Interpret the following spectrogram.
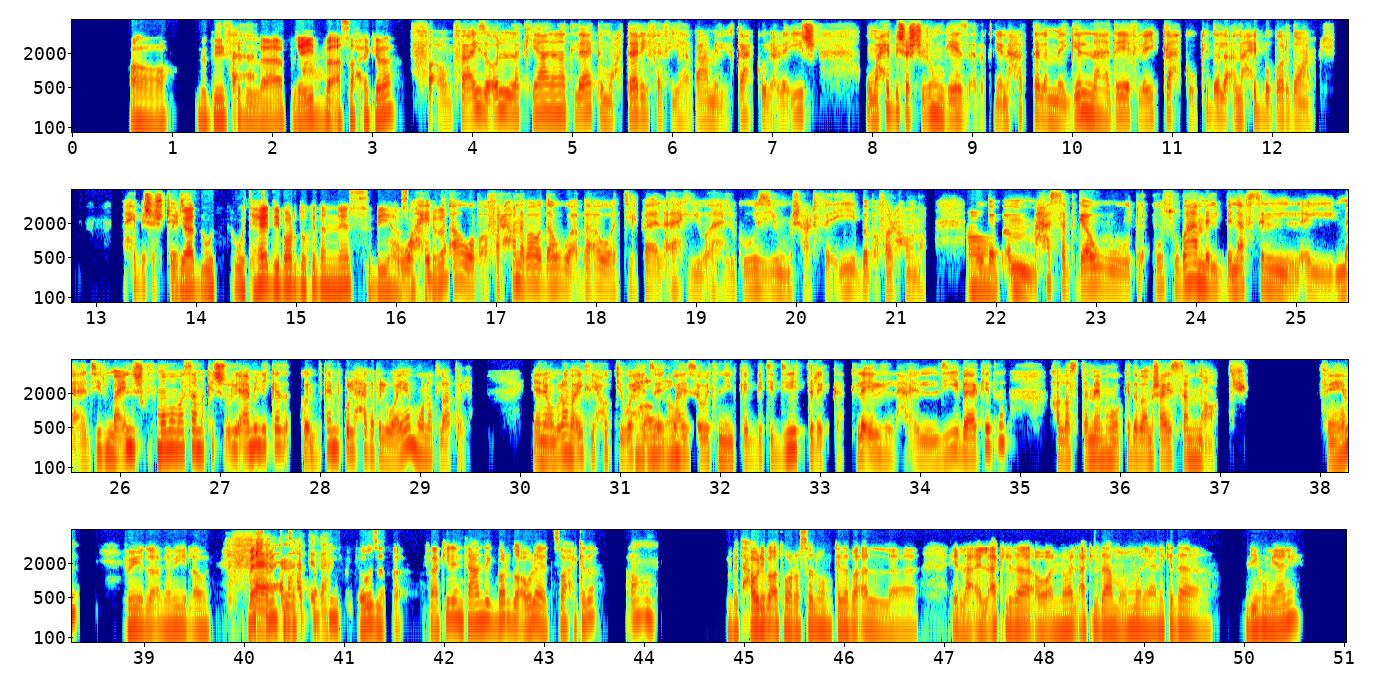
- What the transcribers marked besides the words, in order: in English: "التركة"
- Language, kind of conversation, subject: Arabic, podcast, إزاي بتورّثوا العادات والأكلات في بيتكم؟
